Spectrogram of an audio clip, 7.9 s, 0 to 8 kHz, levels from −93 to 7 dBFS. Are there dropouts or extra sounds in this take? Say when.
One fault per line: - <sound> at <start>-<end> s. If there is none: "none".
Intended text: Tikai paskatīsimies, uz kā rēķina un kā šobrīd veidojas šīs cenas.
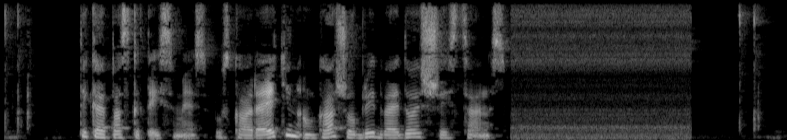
none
